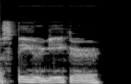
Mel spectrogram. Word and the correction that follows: Speaker Geekers: Speaker Geekers podcast. You gotta pronounce the S. It's plural. Because it's two of them, because.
